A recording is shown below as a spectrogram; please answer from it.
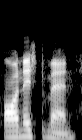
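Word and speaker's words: honest: ऑनेस्ट मैन। ऑनेस्ट मैन के लिए क्या यूज़ होगा? एन लगेगा। एच जो होता है यहां पे साइलेंट है।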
